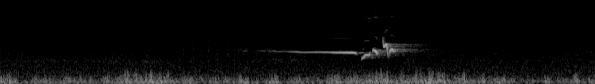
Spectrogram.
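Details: Japanese bush warbler calling close by on a rural mountain path in spring, one clear phrase: a sustained whistle sliding into a bright, tumbling higher flourish, over steady footsteps on the trail.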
